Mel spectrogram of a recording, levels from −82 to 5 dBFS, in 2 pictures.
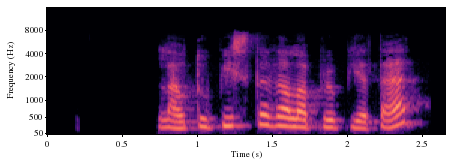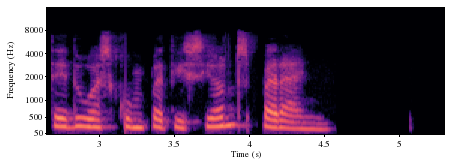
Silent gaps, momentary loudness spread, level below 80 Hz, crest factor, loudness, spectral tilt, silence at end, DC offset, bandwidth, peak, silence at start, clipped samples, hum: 2.57-2.67 s; 8 LU; -64 dBFS; 20 dB; -21 LUFS; -5 dB/octave; 0.75 s; under 0.1%; 8.2 kHz; -2 dBFS; 0.75 s; under 0.1%; none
